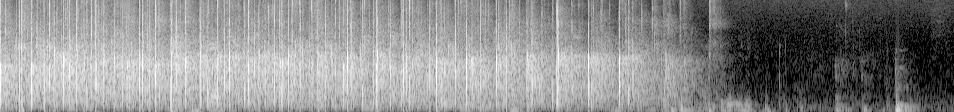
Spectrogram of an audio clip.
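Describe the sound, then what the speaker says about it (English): A room at a city council meeting breaks into dense, hearty applause that holds steady for about six seconds, then thins into scattered claps and fades to near silence, with a brief later clap. "So I just want to give a round of applause to Steve and his accomplishments."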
